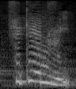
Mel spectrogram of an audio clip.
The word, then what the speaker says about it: chicanery: तो चलिए, the 14th word for the evening is chicanery. इसकी pronunciation थोड़ी सी अटपटी है, chicanery.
